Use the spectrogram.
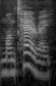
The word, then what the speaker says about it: Monterrey: Coahuila, and she's like, in the part of California up here it's called Monterey, but down here it's called Monterrey or something like that, and you pronounce the two actually differently because one's in Spanish and one's in English.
